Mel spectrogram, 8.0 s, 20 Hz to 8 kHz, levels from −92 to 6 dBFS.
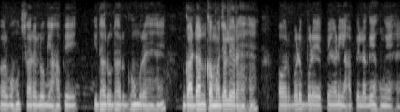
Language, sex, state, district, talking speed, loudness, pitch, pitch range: Hindi, male, Chhattisgarh, Balrampur, 185 wpm, -21 LUFS, 115 Hz, 110-120 Hz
